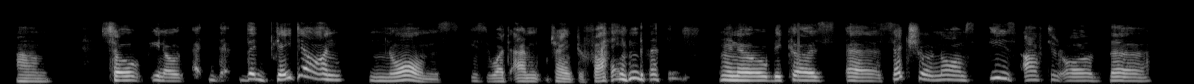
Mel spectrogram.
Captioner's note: chuckle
